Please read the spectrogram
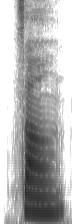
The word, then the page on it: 脏: zàng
